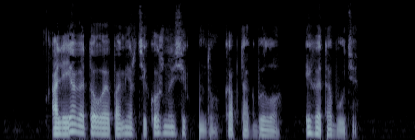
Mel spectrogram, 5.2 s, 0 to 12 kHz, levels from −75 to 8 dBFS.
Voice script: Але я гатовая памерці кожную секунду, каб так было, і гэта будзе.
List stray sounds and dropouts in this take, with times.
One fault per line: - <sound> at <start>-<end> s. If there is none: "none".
- dropout at 2.4-2.5 s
